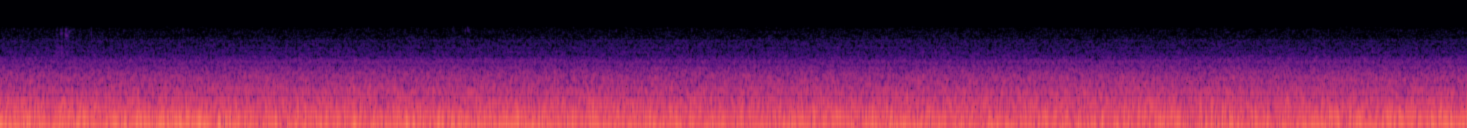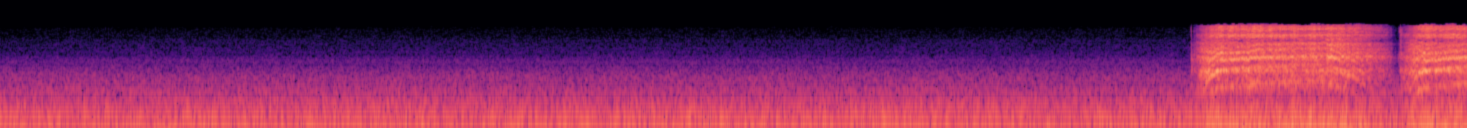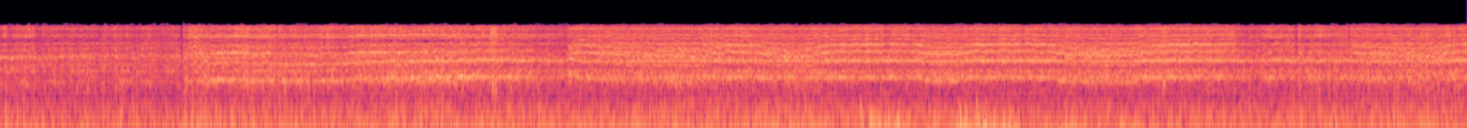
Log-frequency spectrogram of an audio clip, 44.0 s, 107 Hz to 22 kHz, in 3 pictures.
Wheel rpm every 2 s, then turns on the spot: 0, 0, 0, 0, 0, 0, 0, 0, 0, 0, 0, 0, 0, 90, 120, 200, 210, 220, 220, 230, 220, 230.
none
